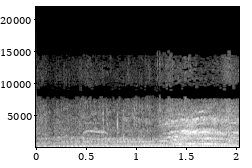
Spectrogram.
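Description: A pig squealing briefly in the second half, over steady street noise with a low hum.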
